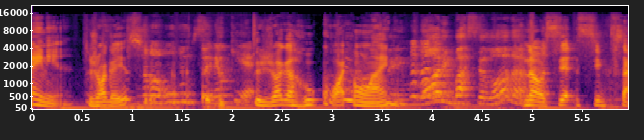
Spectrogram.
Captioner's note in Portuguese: faz som de nojo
